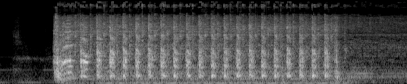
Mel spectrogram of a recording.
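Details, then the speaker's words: 1985 Porsche 944 after front engine seal rebuild, fuel system disconnected: about three seconds of crisp, even cranking pulses, roughly seven per second, stopping without firing; healthy crank, no start. "So obviously she's cranking over now."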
